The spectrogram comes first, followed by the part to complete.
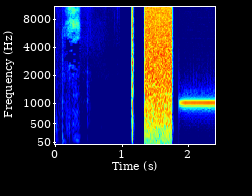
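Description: A sharp click, then a very loud half-second burst of TV static, then the steady high beep of a colour-bar test tone starting near the end.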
